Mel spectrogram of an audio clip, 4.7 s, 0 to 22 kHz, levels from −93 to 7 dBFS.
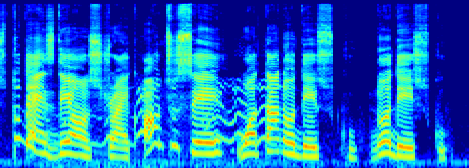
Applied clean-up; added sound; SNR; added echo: none; Dog; 18 dB; none.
